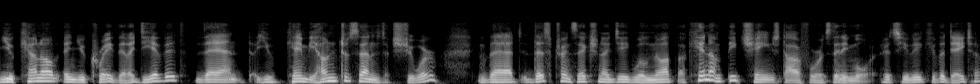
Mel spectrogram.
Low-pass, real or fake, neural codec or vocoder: 7.2 kHz; fake; codec, 16 kHz in and 24 kHz out, 0.4 kbps, LongCat-Audio-Codec, four codebook decoder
